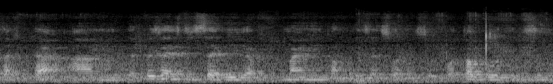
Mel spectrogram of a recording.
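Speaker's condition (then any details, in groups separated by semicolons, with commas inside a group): No condition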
